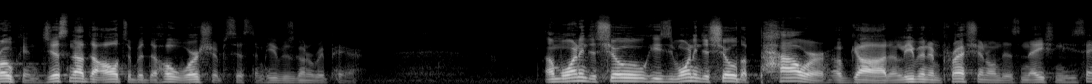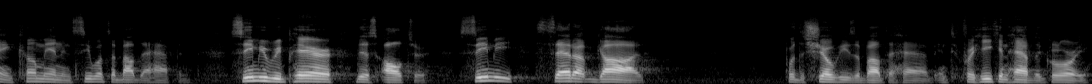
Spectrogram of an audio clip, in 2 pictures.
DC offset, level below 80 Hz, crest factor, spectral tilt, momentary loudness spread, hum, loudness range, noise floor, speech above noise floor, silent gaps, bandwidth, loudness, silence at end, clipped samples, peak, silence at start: under 0.1%; -66 dBFS; 18 dB; -6 dB/octave; 19 LU; none; 10 LU; -66 dBFS; 44 dB; none; 10.5 kHz; -21 LUFS; 0.1 s; under 0.1%; -4 dBFS; 0 s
